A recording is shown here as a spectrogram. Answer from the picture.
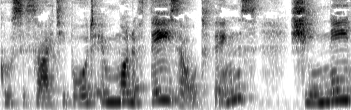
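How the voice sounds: The reading voice is natural, and its pitch varies in an ordinary way.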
